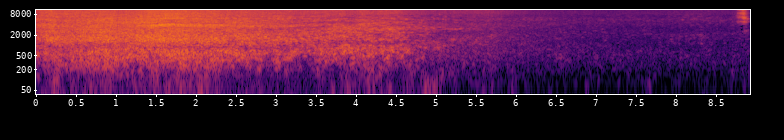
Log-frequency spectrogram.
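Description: Ocean waves wash onto the shore at a beach in Hayama, Japan, on a hot, sunny afternoon, in a broad, hissing surge that stays loud for several seconds, then slowly recedes and fades to a quieter, softer rush.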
